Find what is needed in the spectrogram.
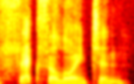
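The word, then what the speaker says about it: Sechseläuten: One is called Sexalointen, and it's spelled S-E-C-H-S-E-L-A-U-T-E-N. It's celebrated in Zurich in Switzerland, and there's this 12-foot-tall creature called the Boog, B-O-O-G-G.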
